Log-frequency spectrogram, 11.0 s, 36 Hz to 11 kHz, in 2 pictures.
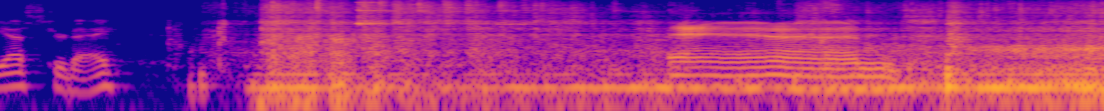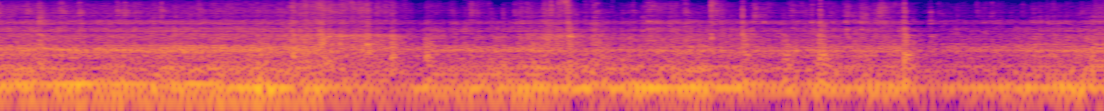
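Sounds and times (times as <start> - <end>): garage door motor hum: 1.0 - 11.0
garage door rattling: 1.2 - 11.0.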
